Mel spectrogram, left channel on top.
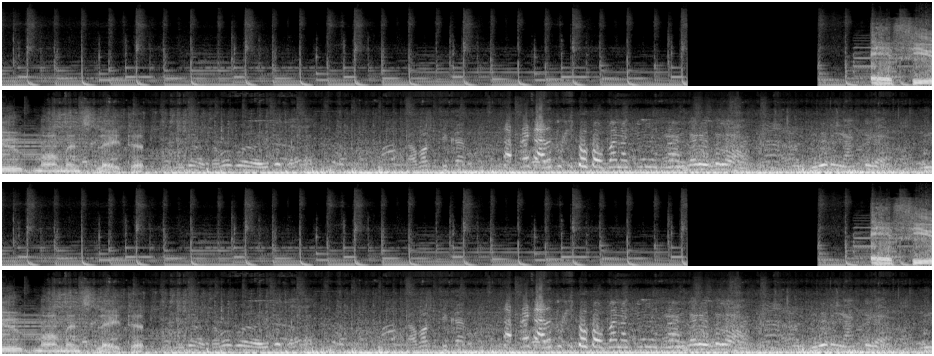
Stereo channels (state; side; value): identical; both; correlation 1.00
